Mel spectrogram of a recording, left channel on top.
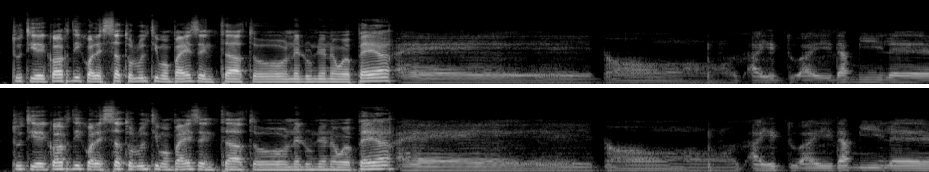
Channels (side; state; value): both; normal; correlation 0.41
